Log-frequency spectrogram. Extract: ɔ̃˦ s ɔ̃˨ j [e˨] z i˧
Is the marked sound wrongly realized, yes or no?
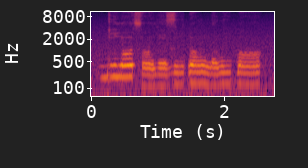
no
